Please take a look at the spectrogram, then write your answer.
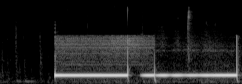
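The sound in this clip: Ringback tone on a phone call to an airline company: two long, steady, mid-pitched buzzing tones separated by a short gap, the second tone longer than the first, with no talking over them.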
